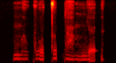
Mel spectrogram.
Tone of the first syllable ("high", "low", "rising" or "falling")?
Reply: low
